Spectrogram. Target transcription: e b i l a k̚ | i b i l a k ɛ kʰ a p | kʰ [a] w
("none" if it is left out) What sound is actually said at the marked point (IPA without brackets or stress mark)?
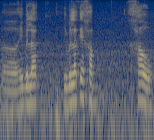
a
